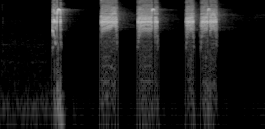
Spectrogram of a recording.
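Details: Pet black francolin (kala tetar), described as a Sindhi-strain bird, giving a loud, harsh, grating call: one sharp note, then four rasping notes in quick paired rhythm, about two seconds in all, in a quiet setting.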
